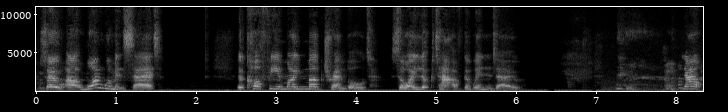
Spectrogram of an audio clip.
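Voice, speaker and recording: Woman, West Country accent, stand-up comic, sarcastic, lively pitch, distant video-call mic. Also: slow pace, long pauses. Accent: West Country English. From Bristol, England. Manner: chatty, sarcastic, bursts of laughter. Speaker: stand-up comedian.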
